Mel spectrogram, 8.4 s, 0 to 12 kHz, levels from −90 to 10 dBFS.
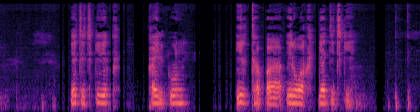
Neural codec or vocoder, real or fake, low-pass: vocoder, 48 kHz, 128 mel bands, Vocos; fake; 10.8 kHz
